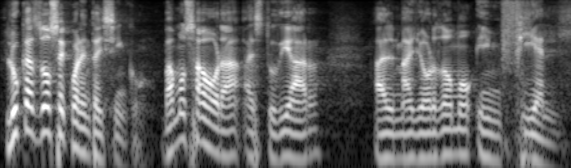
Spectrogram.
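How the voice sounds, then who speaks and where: Animated Mexican pastor preaching. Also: male voice, fairly low pitch, measured pace. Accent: Mexican Spanish. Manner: lively preaching, swinging from loud to hushed. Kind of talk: sermon.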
